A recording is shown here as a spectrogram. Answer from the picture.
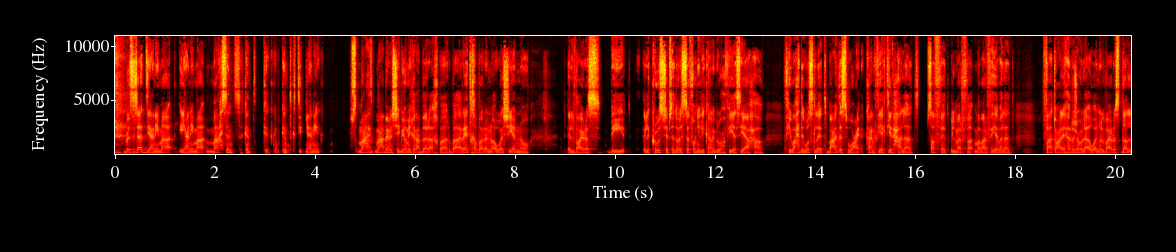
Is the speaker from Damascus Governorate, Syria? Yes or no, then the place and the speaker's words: yes; Damascus, Damascus Governorate, Syria; also born or lived in Riyadh, Saudi Arabia; أنا من سوريا، من دمشق. هلأ صار 32 سنة، مواليد 1988، وولدت في الرياض أنا،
